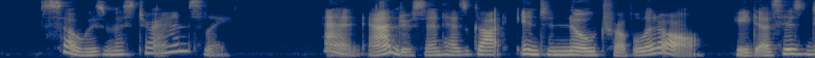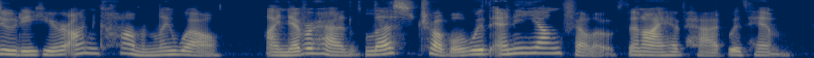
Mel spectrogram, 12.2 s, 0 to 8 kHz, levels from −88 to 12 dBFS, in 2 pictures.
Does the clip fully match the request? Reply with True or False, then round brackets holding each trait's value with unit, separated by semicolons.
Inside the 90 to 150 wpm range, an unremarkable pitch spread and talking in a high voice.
False (170 wpm; 4.3 semitones; 195 Hz)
